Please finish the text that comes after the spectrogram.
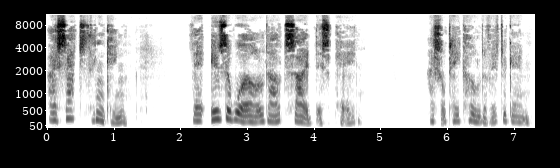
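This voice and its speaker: Slow, proud elderly upper-class British matriarch. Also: female voice, fairly low pitch, darkish tone, breathy edge, no room sound, clean studio sound. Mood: grieving, resolute. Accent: upper-class British English. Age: 80s. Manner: measured, clipped, formal. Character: proud, grieving elderly aristocratic mother, stoic and imperious. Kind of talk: radio drama with first-person narration.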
